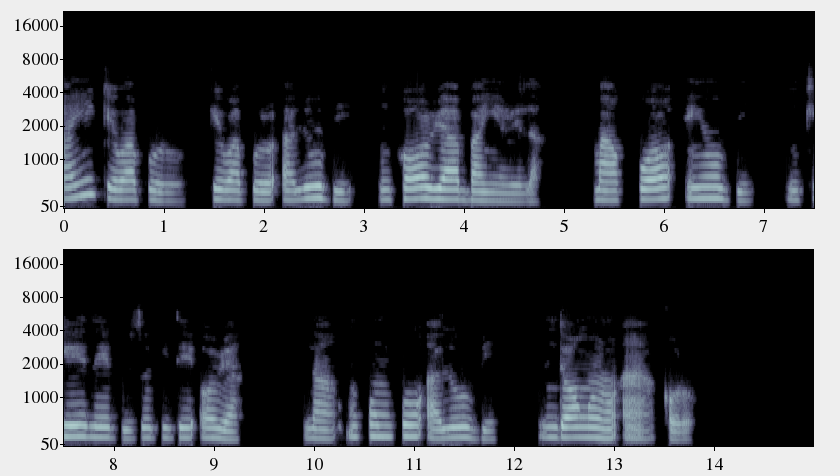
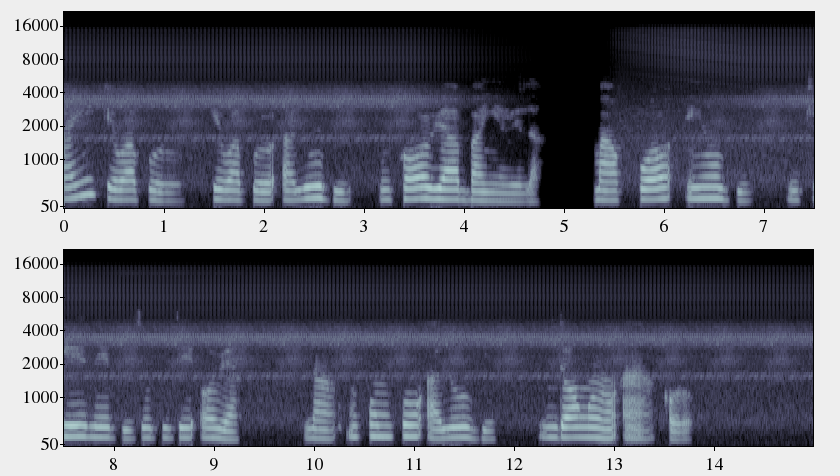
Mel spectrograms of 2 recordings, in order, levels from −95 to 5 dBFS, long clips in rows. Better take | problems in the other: first | background sound (Insect); 17 dB below the speech

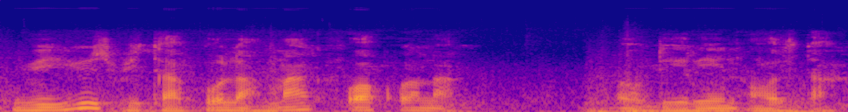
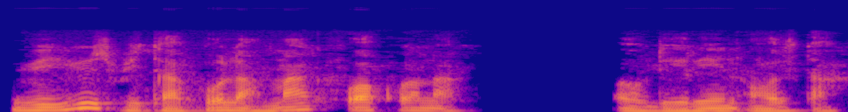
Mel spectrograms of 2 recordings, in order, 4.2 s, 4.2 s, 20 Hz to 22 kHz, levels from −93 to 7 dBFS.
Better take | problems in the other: second | background sound (Thunder / Rain); 11 dB below the speech

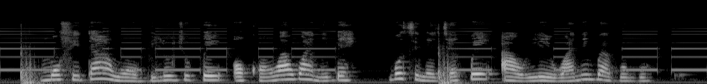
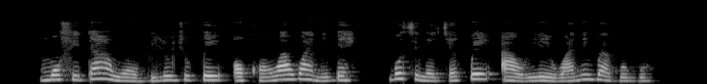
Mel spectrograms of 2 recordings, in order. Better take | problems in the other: second | background sound (Knock + Alarm); 13 dB below the speech

